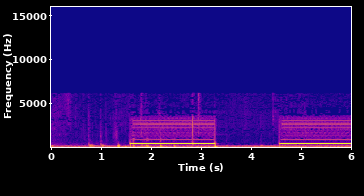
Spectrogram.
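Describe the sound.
Ringback tone on an outgoing phone call: two long, steady, mid-pitched tones separated by a pause, heard over low background noise.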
